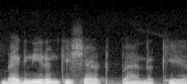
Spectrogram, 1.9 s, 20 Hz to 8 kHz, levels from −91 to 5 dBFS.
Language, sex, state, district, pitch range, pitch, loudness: Hindi, male, Chhattisgarh, Bastar, 145-155 Hz, 150 Hz, -14 LUFS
